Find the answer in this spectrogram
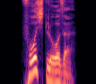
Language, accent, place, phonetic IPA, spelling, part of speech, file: German, Germany, Berlin, [ˈfʊʁçtˌloːzə], furchtlose, adjective, De-furchtlose.ogg
- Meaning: inflection of furchtlos: 1. strong/mixed nominative/accusative feminine singular 2. strong nominative/accusative plural 3. weak nominative all-gender singular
